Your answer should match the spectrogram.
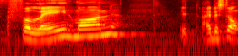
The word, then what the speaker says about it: Philemon: pronounce it correctly like according to how they're supposed to pronounce it in the Greek its filet Mon I just don't like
